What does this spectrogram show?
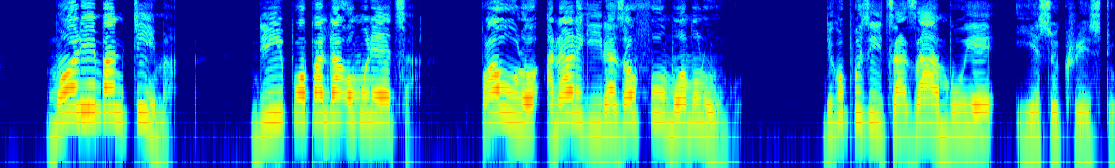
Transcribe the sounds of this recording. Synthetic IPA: mɔlimban̩tima̰ | ndipɔpandaɔmulɛt͡sʰḁ̰ | paulɔʔanalalik̬iɾazaufumuwamuluŋɡu | ndik̬upʰuzit͡sazaːmbujɛ | jɛsukʰɾiːstu

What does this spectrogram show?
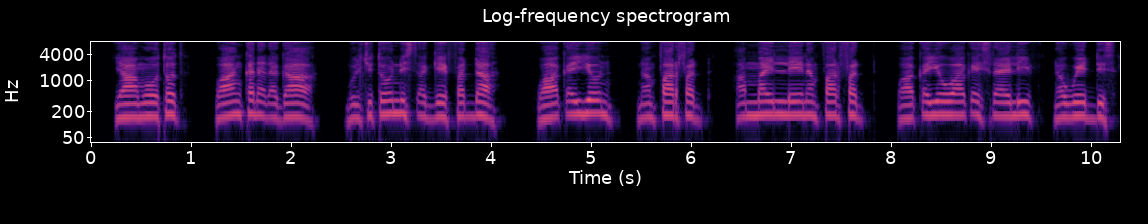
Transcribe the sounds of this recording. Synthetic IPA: jaːmo̞ːt̪ɔt̪ɐ̥ | waːŋkɐnɐᶑɐɡɐʔaː | bʊlt͡ʃɪt̪o̞ːnːɪsᶑɐɡːe̞ːfːɐᶑːaː | waːkʼɐjːo̞ːnː | ɐnfaːɾfɐᶑɐ̥ | ʔɐmːɐɪlːe̞ːnɐnfaːɾfɐᶑɐ̥ | waːkʼɐjːoːwaːkʼɐɪsɾaːʔɛliːfnɐwːeːd̪ːɪsɐ̥

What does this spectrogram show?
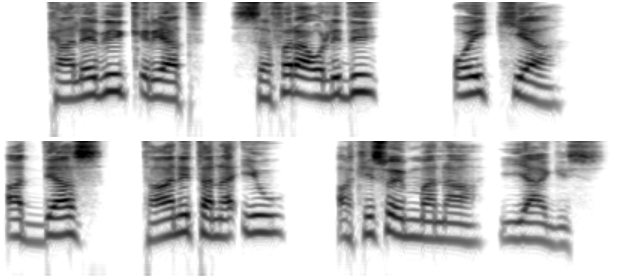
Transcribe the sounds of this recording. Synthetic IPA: kaːlɛbikʼɪɾɪjat̪ | sɛfɛɾɐɔlɪd̪ɪ | ɔjkʰːɪjaː | ɐd̪ːɪjaːs | t̪aːnɪt̪ɐnɐʔɪʊ | ɐkɪsɔjɪmːɐnaːjaːɡɪs

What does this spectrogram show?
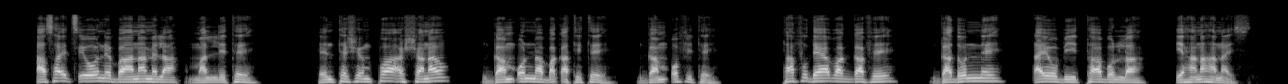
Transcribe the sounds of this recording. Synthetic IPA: ʔɐsɐjt͡sʼɪjo̞ːnɛbaːnɐmɛlɐmɐlːɪt̪eː | hɪnt̪ːɛʃɛmpːʊaːʃːɐnɐw | ɡɐmʔɔnːɐbɐkʼɐt̪ɪt̪e | ɡɐmʔɔfɪt̪ḛ | t̪ɐfʊd̪ɛjabɐɡːɐfɛ | ɡɐd̪ɔnːɛ | ɗɐjɔbiːt̪ːaːbɔlːɐ | ʔɛɦɐnɐɦɐnɐ̰js

